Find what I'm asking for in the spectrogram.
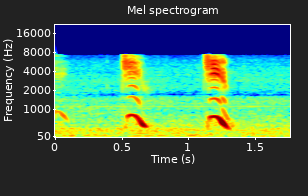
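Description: A male cat named Mochi sneezes twice, about two-thirds of a second apart. Each sneeze is a short, sharp, hissy puff with a brief squeaky tone sliding downward, heard over a quiet background.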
